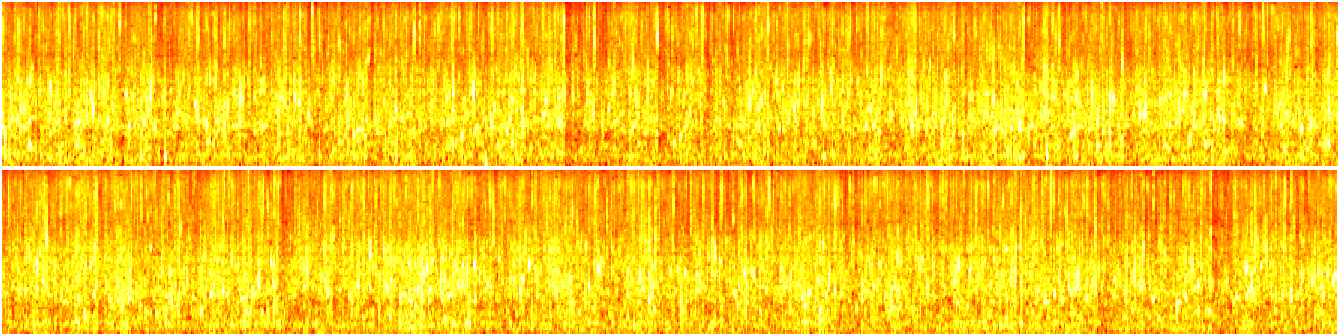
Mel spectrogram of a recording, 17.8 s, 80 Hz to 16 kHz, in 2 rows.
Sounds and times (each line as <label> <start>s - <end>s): Stream 0.0s - 17.8s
